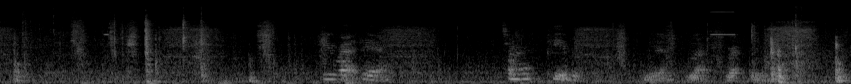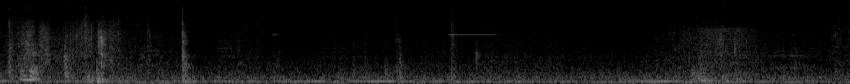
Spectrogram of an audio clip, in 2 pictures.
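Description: A television plays in the room.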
